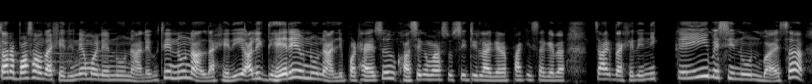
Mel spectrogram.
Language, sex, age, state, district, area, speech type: Nepali, female, 18-30, West Bengal, Darjeeling, rural, spontaneous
